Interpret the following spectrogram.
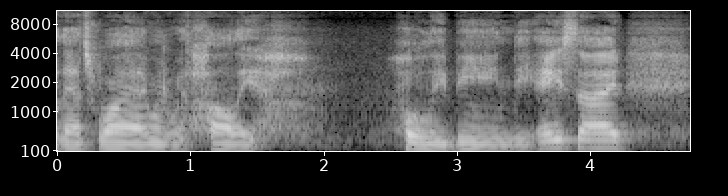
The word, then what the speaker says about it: Holly Holy: holy that's a little had to make sure I got that pronounced right not holy Holly or but Holly holy H don't know the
